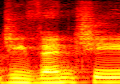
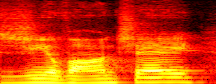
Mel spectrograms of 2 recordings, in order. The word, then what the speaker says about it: Givenchy: Givenchy, of course, is not Givenchy. It's Givenchy.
